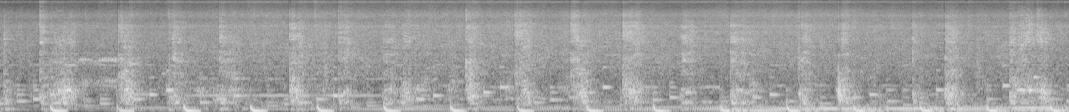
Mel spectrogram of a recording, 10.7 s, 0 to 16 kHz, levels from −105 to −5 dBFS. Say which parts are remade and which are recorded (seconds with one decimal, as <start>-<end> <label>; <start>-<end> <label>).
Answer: 0.0-5.6 recorded; 5.6-10.1 remade; 10.1-10.7 recorded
